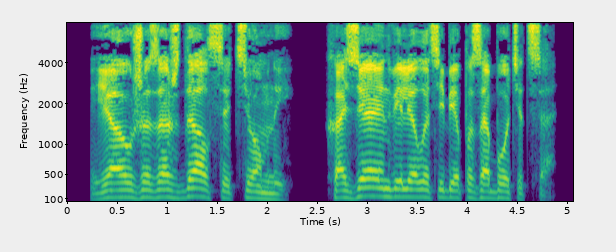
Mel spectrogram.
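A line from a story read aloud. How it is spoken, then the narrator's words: Hoarse rasp. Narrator (Russian): прохрипел некромант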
